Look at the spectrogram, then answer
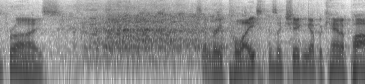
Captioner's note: audience laughter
